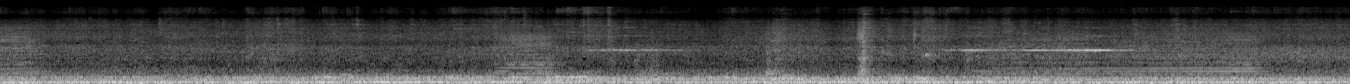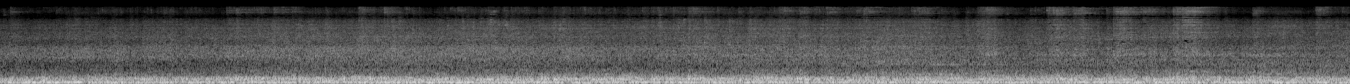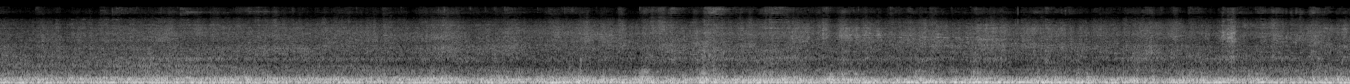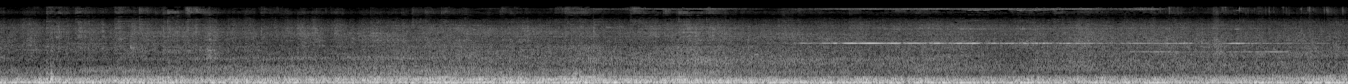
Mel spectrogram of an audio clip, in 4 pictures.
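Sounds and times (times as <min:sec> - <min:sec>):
steel wheels rumbling on rail: 0:00.0 - 0:53.9
high wheel squeals: 0:05.7 - 0:07.0, 0:09.2 - 0:11.8, 0:48.2 - 0:53.9.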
